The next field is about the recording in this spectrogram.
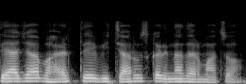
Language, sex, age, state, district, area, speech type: Goan Konkani, male, 30-45, Goa, Ponda, rural, spontaneous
